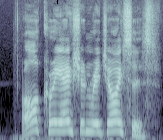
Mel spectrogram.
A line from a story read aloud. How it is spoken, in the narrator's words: Farouk said happily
